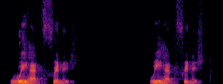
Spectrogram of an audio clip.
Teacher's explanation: और केवल वीक शब्द अगर बोलना तो डी बोलेंगे, वी हैड फिनिश्ड, वी हैड फिनिश्ड। अब फिनिश्ड जो शब्द है उसमें ईडी लास्ट में आता है, लेकिन उच्चारण उसका टी होता है लास्ट में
